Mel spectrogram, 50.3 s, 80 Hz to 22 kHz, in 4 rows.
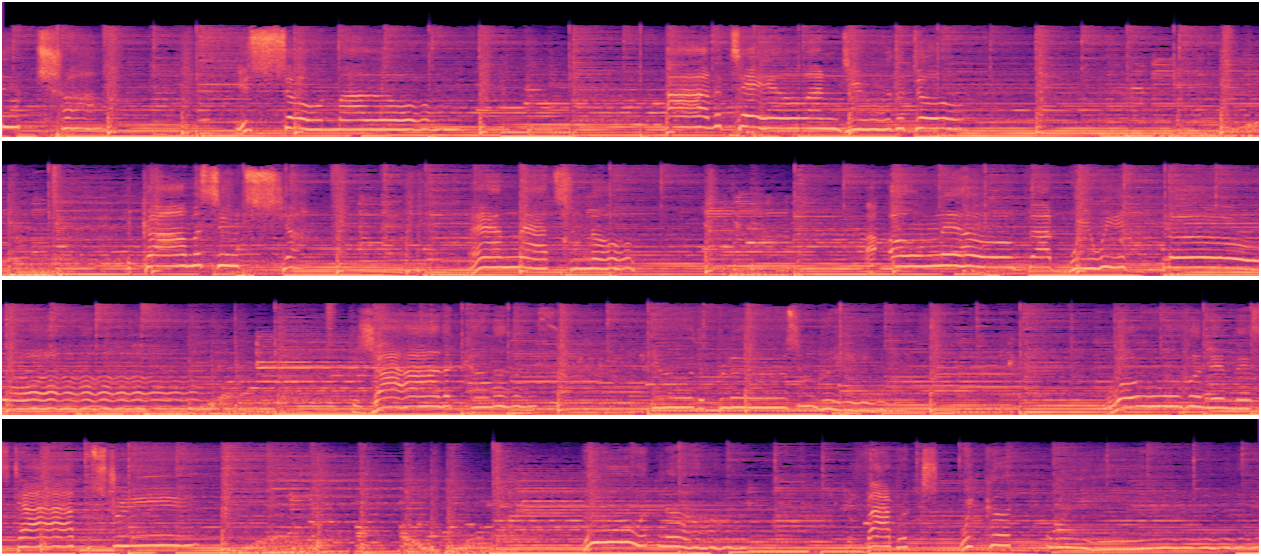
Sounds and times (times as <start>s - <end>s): Music: 0.0s - 50.2s.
